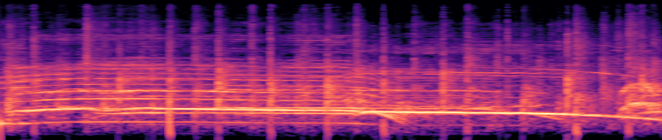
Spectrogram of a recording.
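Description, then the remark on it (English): At the live pub show Off the Rails Live, a crowd claps and cheers loudly and steadily for the co-host, scattered sharp hand claps beneath sustained high-pitched whoops and yells, with no pause for the whole stretch. “Round of applause for my co-host”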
